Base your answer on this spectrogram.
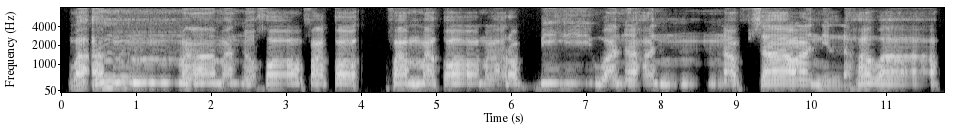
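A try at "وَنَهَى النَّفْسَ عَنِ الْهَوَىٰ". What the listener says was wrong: Huruf sinnya pendek Pak ya. Wa nahan nafsa 'anil hawa. Sa. Sa-nya pendek. Wa nahan nafsa 'anil hawa.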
